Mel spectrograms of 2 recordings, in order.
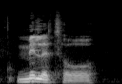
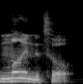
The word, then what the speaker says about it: Minotaur: Ian has a very funny way of pronouncing Minotaur. – Minotaur? – No. I wrote it down because it just caught me. Millitor. – Mill? – I thought it was Millitor. I'm like, you're a teacher. Pronounce it properly. You're an English teacher. It's Minotaur. Minotaur.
